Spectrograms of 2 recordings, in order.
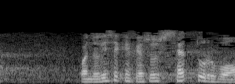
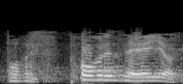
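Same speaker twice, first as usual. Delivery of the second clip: mock pitying; 3 semitones higher, 5 dB louder, slower than usual. Mock pity quote of Jesus.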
